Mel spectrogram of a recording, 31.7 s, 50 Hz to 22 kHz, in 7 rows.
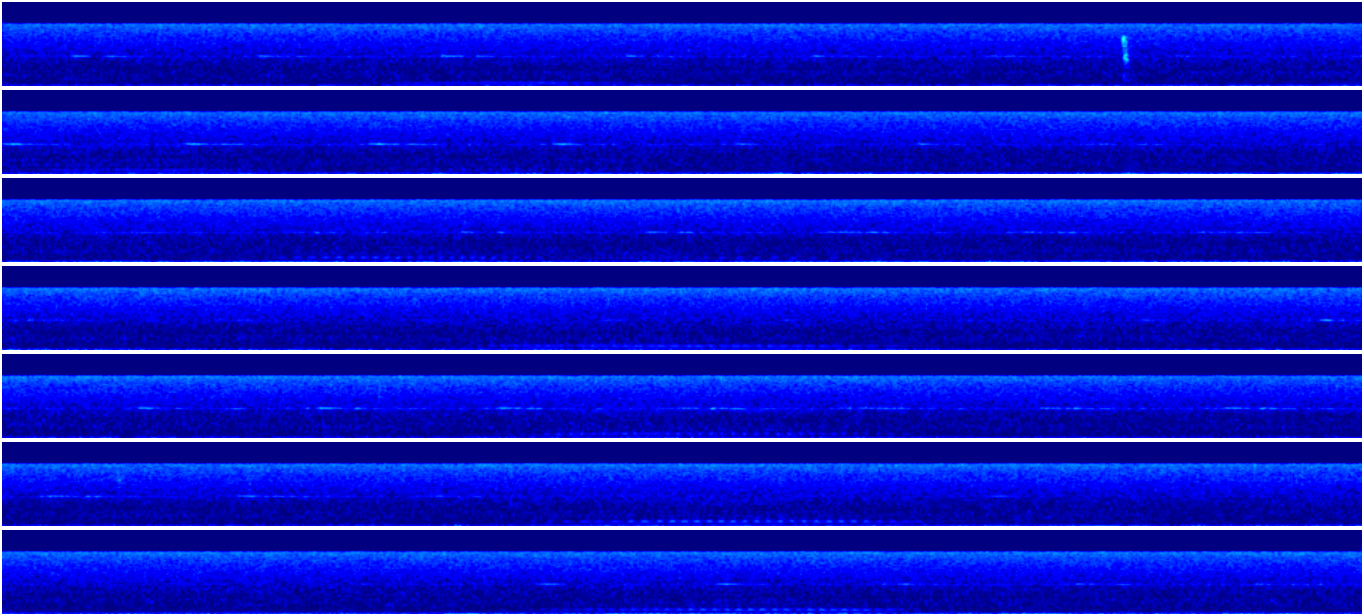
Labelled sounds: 11.8	12.1	humpback whale, 1.5 to 1.7 kHz
19.1	19.4	humpback whale, 1.5 to 1.7 kHz

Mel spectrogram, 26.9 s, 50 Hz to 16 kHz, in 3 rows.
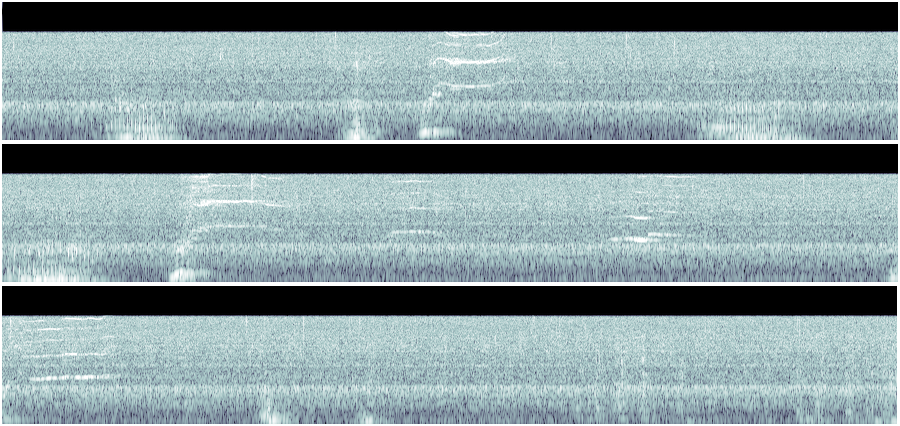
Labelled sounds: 4.3	5.1	humpback whale, 1.8 to 7.5 kHz
10.8	11.8	humpback whale, 1.6 to 7.9 kHz
12.8	13.4	humpback whale, 1.5 to 6.6 kHz
15.0	15.9	humpback whale, 1.2 to 7.4 kHz
18.1	19.1	humpback whale, 1.3 to 7.5 kHz

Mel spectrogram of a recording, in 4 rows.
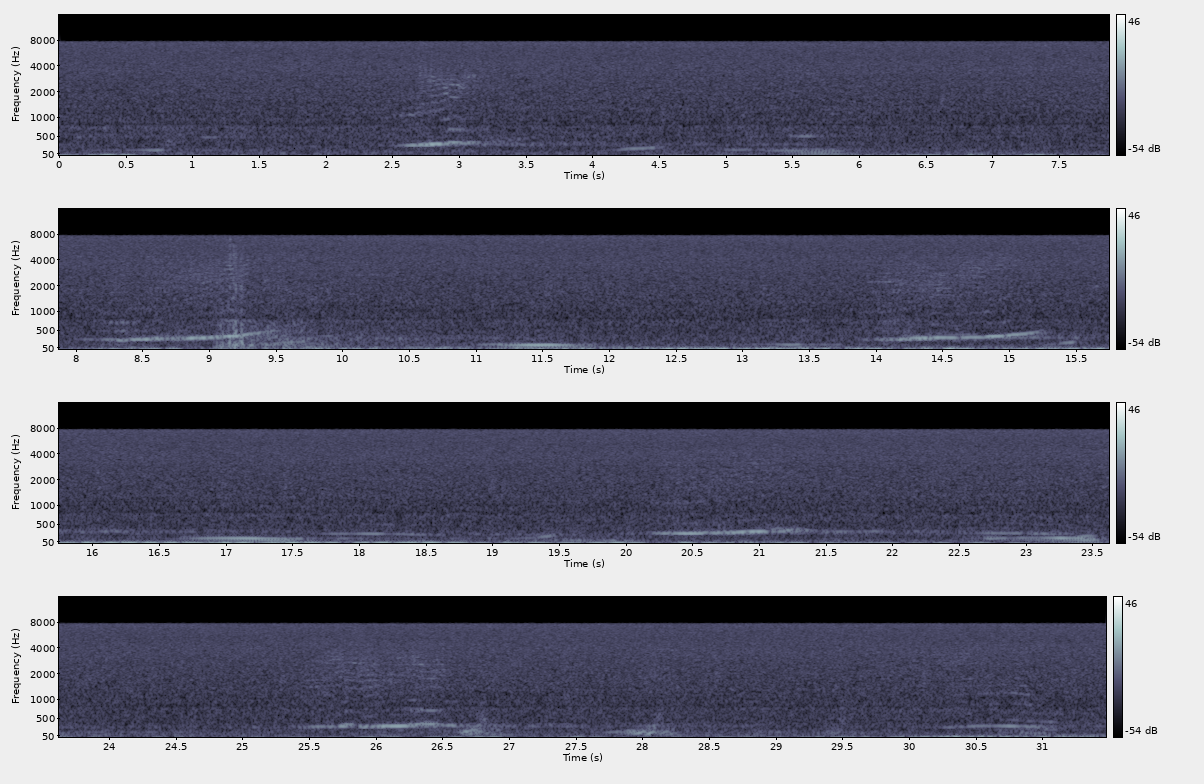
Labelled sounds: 2.8	3.1	humpback whale, 2.2 to 2.5 kHz
13.9	14.2	humpback whale, 2.2 to 2.4 kHz

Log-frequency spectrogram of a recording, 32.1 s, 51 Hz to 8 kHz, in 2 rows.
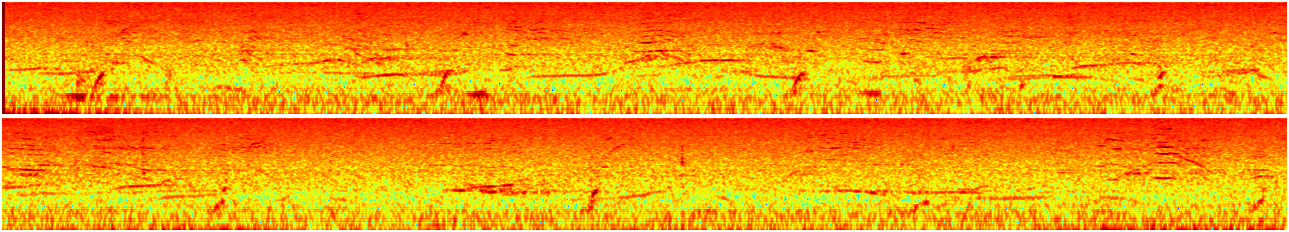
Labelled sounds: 8.0	8.3	humpback whale, 2.1 to 2.2 kHz
16.1	16.5	humpback whale, 0.80 to 2.1 kHz
29.9	31.1	humpback whale, 0.86 to 3.1 kHz

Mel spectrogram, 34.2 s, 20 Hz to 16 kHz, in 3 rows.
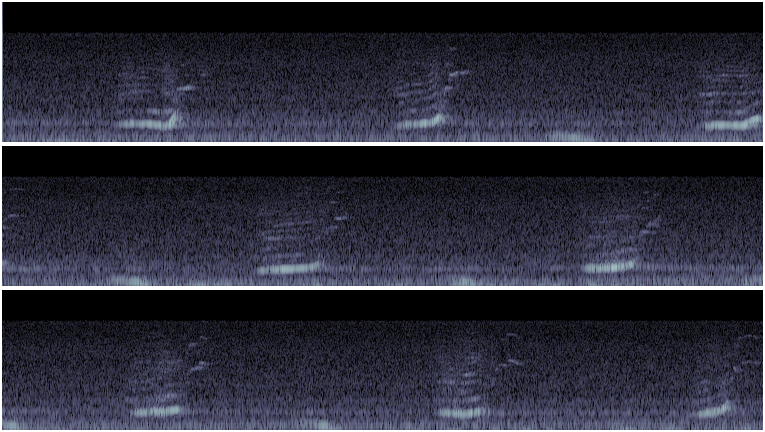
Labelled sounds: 1.9	3.0	humpback whale, 1.4 to 1.9 kHz
5.9	7.1	humpback whale, 0.80 to 2.9 kHz
10.4	11.8	humpback whale, 0.80 to 5.7 kHz
15.3	16.6	humpback whale, 1.3 to 2.8 kHz
20.2	21.0	humpback whale, 0.80 to 2.8 kHz
24.8	26.0	humpback whale, 0.80 to 2.8 kHz
29.7	30.7	humpback whale, 0.80 to 2.8 kHz
33.9	34.2	humpback whale, 4.8 to 5.4 kHz

